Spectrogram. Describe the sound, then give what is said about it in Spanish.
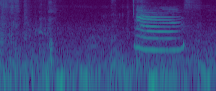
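A single clear meow from a playful, restless cat, a drawn-out tonal cry lasting about half a second, against faint low background noise and no talking. “¿qué le pasa a este gato?”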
